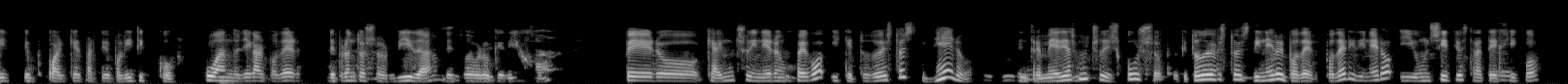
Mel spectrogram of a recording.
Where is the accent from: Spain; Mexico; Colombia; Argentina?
Spain; esas licencias son más baratas porque que somos españoles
